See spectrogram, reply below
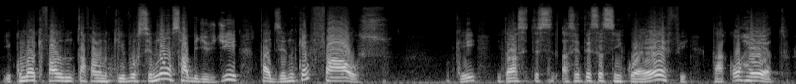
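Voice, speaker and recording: Standing at the board, this Brazilian-accented man teaches logic as a math teacher, patiently explaining an exercise and frequently asking his students brief questions. He sounds a little high-pitched, animated, and brisk.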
